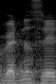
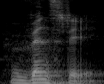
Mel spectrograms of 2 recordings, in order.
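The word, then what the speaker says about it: Wednesday: हम वेडनेसडे को मिल जाते हैं यार, वेडनेसडे कर लेते हैं, बट इट्स नॉट वेडनेसडे, this is वेंसडे, this is वेंसडे.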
